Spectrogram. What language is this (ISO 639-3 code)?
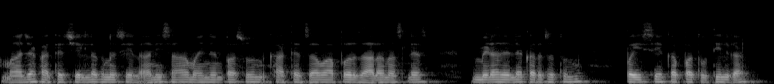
mar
